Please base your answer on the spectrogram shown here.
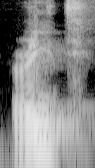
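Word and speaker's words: ridge: budget এখানে ডি উচ্চারিত হবে না বাজেট বাজেট রিজ রিজ মানে পাহাড়ের কিনারা ফ্রিজ মানে ফ্রিজ স্যান্ডউইচ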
